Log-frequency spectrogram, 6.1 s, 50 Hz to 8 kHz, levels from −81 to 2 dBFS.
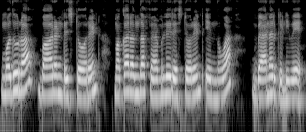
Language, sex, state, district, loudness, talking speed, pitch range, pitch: Kannada, female, Karnataka, Bangalore, -15 LUFS, 100 wpm, 190-225 Hz, 205 Hz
